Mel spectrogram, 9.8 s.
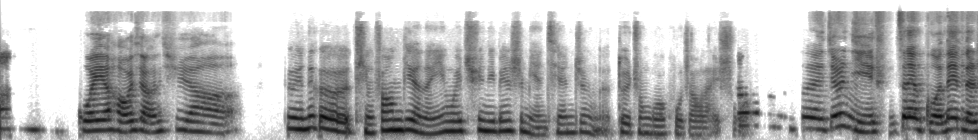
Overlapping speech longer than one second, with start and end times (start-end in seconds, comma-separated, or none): none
